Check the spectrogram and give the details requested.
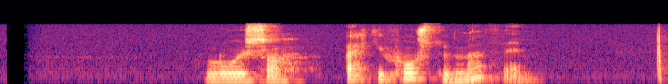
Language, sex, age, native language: Icelandic, female, 50-59, Icelandic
